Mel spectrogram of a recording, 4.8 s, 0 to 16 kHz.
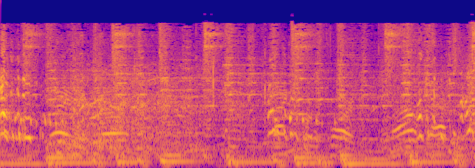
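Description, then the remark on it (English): A turkey gobbles repeatedly in loud, warbling bursts, with a low rumble of crowd noise and faint voices underneath throughout. “This turkey represents America's 45 million turkeys who will begin making their irreplaceable contribution to our Thanksgiving celebration.”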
